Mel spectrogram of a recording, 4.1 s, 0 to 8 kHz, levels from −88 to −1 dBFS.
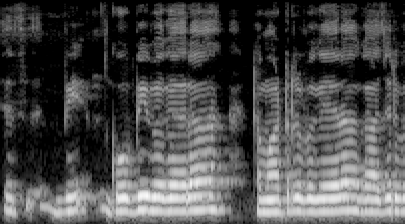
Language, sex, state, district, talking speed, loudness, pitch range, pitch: Hindi, male, Haryana, Jhajjar, 120 wpm, -14 LUFS, 170-185 Hz, 175 Hz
